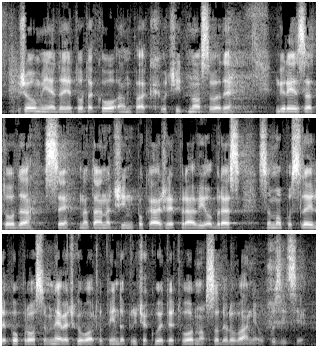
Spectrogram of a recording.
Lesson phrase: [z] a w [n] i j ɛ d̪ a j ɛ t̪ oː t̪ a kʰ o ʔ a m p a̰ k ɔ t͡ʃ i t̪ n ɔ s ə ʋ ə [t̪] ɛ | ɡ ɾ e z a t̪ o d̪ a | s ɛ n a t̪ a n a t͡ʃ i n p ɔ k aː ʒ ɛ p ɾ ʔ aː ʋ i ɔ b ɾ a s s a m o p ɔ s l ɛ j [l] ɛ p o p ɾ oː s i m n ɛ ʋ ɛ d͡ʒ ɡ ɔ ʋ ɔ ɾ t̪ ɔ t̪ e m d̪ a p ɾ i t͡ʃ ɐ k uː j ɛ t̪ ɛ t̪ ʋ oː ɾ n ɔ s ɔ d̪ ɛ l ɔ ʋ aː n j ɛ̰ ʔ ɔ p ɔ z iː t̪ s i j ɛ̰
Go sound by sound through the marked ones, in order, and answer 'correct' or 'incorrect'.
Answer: incorrect, incorrect, incorrect, correct

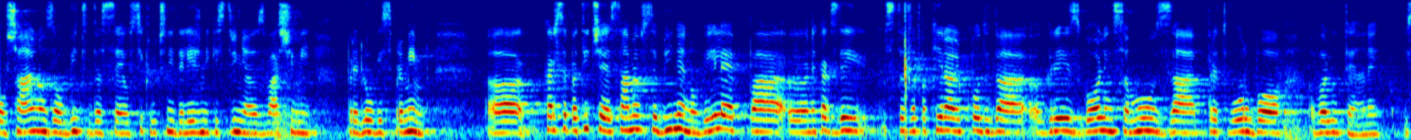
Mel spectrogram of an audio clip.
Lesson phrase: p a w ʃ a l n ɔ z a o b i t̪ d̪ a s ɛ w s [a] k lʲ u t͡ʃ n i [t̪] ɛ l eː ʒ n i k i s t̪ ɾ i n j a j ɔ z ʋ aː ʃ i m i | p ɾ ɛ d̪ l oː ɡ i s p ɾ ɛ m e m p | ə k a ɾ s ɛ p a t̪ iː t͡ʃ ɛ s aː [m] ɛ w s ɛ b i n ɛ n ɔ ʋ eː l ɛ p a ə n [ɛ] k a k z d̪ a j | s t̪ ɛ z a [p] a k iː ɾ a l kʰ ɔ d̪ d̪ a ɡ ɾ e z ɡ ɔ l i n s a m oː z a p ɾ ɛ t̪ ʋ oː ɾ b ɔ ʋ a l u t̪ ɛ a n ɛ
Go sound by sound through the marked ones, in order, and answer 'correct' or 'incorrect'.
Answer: incorrect, incorrect, correct, correct, correct

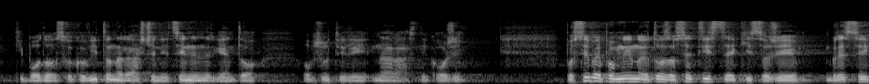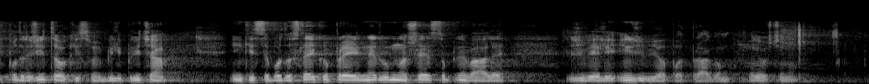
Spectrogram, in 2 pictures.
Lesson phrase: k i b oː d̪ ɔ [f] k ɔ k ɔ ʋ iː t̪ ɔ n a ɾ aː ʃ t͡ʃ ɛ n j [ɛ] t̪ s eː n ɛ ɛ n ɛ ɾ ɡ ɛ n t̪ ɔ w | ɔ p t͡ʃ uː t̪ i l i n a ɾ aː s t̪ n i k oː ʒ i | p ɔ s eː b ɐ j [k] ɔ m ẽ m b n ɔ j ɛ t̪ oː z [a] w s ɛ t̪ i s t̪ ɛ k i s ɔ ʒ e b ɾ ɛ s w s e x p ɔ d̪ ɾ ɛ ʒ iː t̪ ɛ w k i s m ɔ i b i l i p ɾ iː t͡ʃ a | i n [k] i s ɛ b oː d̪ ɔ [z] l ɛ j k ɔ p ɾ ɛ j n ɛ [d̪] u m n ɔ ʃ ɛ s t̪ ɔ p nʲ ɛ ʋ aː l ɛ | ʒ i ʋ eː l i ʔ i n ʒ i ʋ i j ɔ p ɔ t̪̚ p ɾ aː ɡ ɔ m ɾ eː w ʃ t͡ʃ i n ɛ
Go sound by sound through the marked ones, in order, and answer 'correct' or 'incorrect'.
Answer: incorrect, correct, incorrect, correct, correct, incorrect, correct

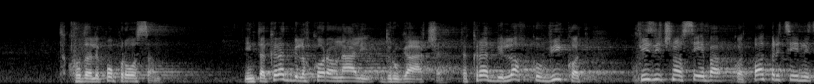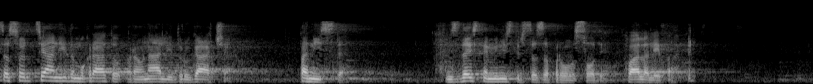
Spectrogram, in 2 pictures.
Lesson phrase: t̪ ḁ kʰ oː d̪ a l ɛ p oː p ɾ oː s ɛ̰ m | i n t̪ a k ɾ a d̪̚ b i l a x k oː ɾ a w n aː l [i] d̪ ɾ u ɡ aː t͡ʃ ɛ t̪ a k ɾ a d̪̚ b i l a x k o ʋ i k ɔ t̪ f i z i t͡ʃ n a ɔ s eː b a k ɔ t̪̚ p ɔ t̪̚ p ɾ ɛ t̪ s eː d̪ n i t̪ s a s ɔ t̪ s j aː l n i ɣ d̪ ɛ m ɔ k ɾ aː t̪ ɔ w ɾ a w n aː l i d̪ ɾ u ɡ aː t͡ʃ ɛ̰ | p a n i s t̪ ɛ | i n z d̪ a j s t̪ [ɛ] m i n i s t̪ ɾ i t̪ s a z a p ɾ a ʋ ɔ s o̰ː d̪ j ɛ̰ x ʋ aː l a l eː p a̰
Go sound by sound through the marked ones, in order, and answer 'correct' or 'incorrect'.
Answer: correct, correct

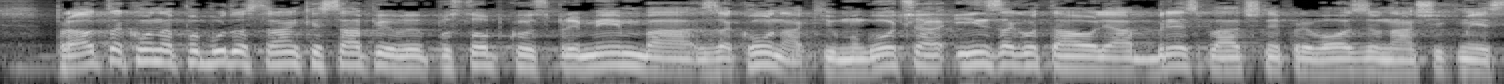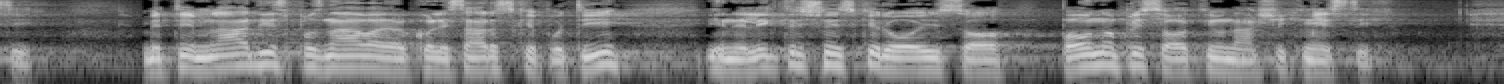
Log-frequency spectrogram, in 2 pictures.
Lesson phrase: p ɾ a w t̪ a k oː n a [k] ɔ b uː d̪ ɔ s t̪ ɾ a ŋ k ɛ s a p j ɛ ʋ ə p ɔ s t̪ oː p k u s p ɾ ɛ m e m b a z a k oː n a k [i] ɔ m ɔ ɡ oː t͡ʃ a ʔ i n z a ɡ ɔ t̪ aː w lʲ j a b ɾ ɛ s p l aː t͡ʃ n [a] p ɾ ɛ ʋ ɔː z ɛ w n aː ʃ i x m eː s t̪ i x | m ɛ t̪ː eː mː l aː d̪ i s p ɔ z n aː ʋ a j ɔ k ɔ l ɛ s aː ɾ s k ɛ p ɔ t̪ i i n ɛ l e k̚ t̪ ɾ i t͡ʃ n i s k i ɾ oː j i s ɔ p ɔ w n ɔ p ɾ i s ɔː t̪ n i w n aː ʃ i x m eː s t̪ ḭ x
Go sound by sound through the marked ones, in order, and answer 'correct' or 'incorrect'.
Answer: incorrect, correct, incorrect

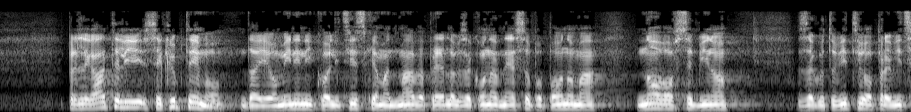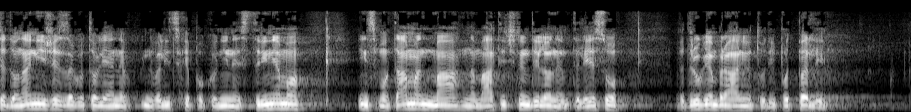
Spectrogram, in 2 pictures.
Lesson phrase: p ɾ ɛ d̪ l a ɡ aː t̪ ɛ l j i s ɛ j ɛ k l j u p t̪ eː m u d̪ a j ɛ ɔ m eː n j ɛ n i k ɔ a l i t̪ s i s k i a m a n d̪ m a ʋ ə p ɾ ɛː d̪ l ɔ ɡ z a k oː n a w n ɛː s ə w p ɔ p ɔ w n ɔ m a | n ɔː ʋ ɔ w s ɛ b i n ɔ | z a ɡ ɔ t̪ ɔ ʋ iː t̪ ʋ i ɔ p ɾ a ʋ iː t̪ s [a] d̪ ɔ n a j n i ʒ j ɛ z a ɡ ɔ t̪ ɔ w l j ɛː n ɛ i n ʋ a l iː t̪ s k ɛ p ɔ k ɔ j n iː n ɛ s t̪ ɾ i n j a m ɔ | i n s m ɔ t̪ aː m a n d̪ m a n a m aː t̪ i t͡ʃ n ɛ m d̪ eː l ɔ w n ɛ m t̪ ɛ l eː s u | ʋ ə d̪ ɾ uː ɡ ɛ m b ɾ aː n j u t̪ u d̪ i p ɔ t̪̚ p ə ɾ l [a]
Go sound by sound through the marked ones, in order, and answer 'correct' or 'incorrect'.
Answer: incorrect, incorrect

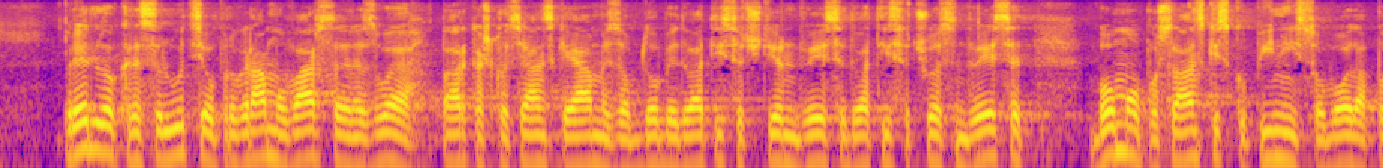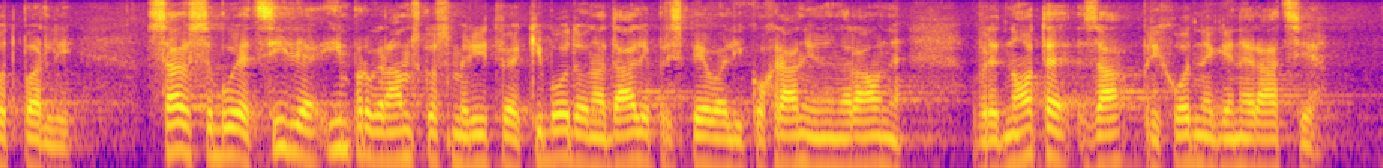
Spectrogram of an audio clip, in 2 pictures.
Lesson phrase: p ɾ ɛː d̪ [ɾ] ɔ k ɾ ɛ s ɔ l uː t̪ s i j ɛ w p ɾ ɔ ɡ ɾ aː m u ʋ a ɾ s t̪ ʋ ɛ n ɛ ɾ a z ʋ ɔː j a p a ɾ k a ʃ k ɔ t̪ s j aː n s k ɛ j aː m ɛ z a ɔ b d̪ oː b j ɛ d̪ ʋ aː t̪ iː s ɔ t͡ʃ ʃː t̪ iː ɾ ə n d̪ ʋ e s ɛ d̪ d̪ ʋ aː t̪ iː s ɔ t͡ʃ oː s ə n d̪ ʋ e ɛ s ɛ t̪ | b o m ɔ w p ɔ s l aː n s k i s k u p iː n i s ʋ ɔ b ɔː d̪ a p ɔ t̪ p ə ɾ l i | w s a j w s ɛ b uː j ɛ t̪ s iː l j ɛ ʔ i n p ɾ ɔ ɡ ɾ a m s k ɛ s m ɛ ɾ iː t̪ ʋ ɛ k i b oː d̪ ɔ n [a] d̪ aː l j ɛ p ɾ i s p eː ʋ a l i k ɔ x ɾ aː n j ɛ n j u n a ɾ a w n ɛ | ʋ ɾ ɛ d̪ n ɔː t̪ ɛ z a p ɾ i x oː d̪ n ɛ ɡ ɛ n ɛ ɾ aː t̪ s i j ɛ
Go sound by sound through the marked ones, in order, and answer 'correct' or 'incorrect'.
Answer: incorrect, correct

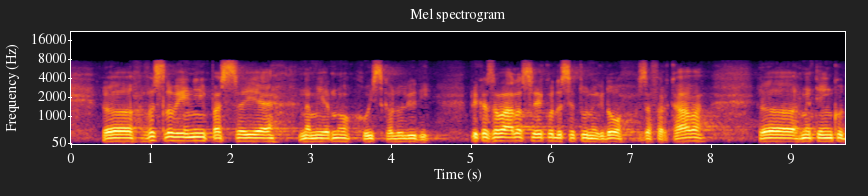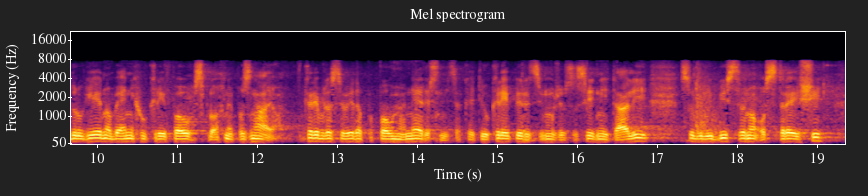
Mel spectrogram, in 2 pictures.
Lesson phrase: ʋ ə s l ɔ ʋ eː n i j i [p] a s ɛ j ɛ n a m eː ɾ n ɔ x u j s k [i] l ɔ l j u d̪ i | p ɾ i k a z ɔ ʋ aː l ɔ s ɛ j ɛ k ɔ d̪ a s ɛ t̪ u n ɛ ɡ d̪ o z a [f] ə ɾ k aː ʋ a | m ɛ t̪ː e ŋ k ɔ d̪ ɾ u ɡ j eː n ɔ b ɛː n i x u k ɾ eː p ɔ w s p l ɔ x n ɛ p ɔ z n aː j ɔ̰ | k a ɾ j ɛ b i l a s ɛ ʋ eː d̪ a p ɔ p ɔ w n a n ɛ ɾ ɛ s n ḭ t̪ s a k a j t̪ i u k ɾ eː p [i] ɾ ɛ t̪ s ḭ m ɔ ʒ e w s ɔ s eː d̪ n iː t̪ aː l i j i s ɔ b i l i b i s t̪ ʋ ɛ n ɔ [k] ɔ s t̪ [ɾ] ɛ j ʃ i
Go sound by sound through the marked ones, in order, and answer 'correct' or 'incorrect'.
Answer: correct, incorrect, correct, correct, incorrect, correct

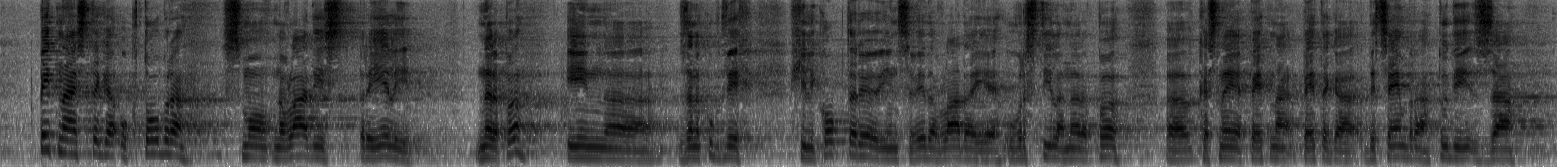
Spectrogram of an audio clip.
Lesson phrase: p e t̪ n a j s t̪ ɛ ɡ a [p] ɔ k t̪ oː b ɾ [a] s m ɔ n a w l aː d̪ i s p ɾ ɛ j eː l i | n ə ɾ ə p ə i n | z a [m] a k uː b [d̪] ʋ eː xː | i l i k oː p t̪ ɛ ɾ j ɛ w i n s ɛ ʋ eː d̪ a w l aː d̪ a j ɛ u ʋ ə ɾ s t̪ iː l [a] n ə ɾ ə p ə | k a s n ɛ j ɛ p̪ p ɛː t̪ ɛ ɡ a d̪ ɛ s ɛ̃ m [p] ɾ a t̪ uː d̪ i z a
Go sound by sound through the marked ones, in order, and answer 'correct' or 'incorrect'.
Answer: incorrect, correct, incorrect, correct, correct, incorrect

